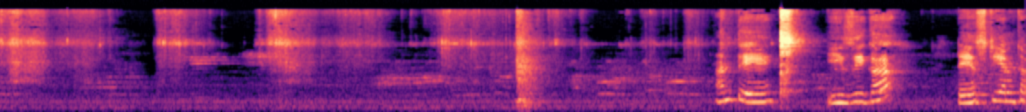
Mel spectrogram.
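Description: A spoon scoops puffed rice into a small bowl with a soft rustle.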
